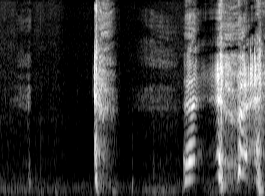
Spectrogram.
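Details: A sharp, harsh cough burst followed by rougher voiced coughs in a quiet hotel room, described as a horrible cough; H suggests a child's cough.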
